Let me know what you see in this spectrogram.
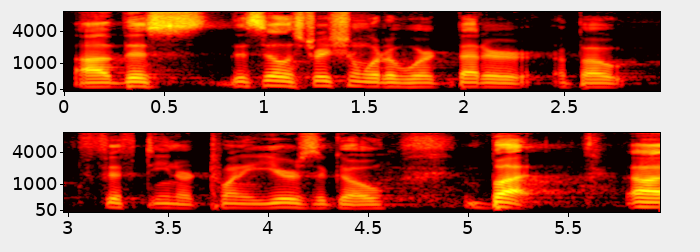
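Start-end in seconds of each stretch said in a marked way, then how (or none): none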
